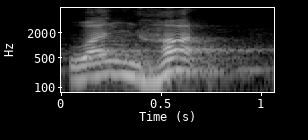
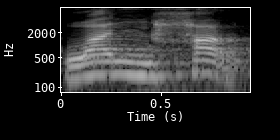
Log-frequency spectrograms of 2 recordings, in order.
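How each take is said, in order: First: The h is a plain, light breath sound. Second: The h is a stronger, throaty breath sound. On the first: The speaker calls it wrong. "Jangan sampai cara baca ni wanhar" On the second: The speaker calls it right. "suana wanhar pakai hanga hangame"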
